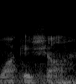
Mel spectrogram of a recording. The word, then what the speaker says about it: Waukesha: I said, it's called Waukesha.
